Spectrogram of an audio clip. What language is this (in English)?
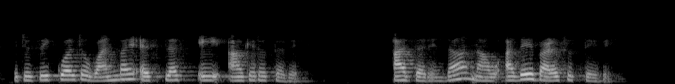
Kannada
